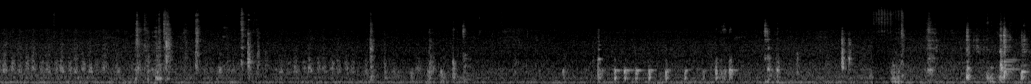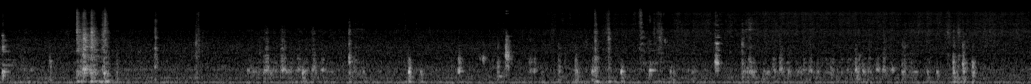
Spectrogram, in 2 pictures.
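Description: A wooden spatula scrapes and knocks against a frying pan.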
